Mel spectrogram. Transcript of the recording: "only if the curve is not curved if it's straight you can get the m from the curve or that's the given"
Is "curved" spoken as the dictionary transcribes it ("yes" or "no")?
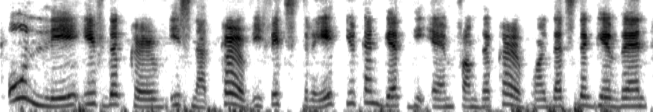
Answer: no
